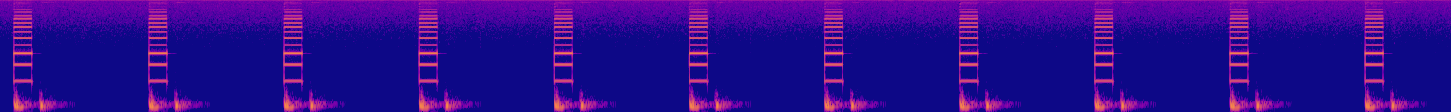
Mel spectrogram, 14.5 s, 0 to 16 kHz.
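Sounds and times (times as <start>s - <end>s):
heartbeat monitor beeping slowly: 0.2s - 0.5s, 1.5s - 1.8s, 2.9s - 3.2s, 4.2s - 4.5s, 5.6s - 5.9s, 6.9s - 7.2s, 8.3s - 8.6s, 9.6s - 10.0s, 11.0s - 11.3s, 12.3s - 12.7s, 13.7s - 14.0s.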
